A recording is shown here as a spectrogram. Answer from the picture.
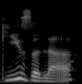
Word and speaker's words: Gisela: So, with the Germanic pronunciation, it's Gisela. Because the other pronunciation is Spanish.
